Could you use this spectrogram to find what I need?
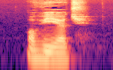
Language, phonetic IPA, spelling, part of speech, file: Polish, [ɔˈvʲĩjat͡ɕ], owijać, verb, LL-Q809 (pol)-owijać.wav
